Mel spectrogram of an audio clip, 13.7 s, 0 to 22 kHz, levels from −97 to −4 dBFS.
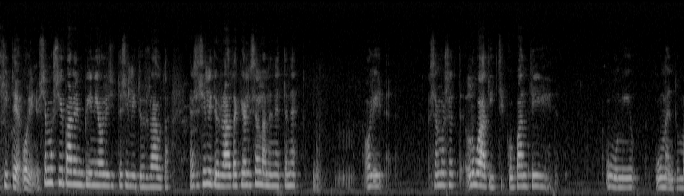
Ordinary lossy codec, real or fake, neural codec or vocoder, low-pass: none; real; none; none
